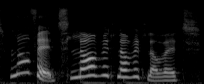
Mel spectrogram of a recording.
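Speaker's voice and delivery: high mock delight, then flat; sarcastic. Real, not acted. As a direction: gush sarcastically over awful colors. Sarcastic after worst colors.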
